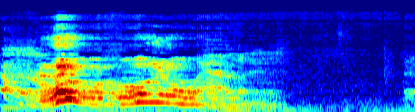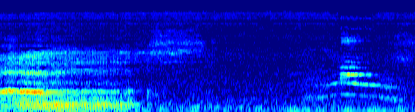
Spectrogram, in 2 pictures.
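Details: Siberian Husky "talking": a wavering, whiny vocal run of about two seconds that bends up and down in pitch, followed by a quieter, grumbling murmur and then silence.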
